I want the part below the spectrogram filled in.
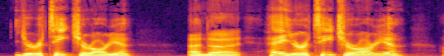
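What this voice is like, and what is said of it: West Country then American accent, rounded Rs. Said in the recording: “the West Country accent that he's trying to do, that kind of, that Mr. Frodo, that sort of West Country accent like that. It's not a million miles away from an American accent because they have that sort of rounded R sound ... They're quite similar in some aspects, like particularly the R sounds”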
